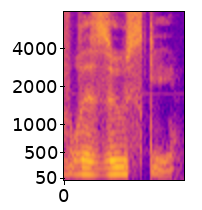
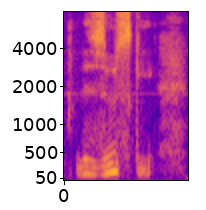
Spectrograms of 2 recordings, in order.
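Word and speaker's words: Lizewski: Dave Lzooski, that's how you That's how you say it. Uh, L I Z E W S key S K Y L Le Luski. Lzooski.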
